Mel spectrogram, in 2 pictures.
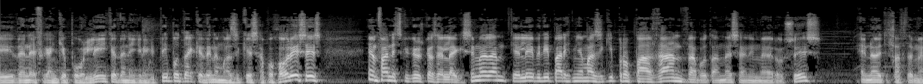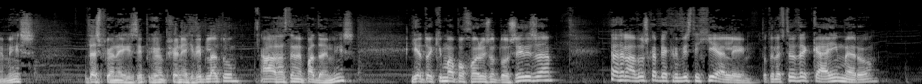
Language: Greek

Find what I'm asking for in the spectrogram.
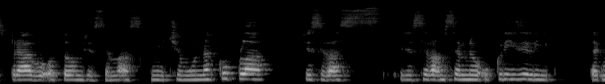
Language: Czech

